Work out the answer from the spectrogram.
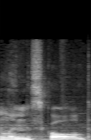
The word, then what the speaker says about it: Lindskold: Kol D, the Berry Pyramid by Jane Lindscold.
